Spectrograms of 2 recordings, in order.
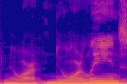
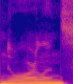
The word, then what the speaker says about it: New Orleans: Well, there's different ways. You can say New Orleans, New Orleans.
